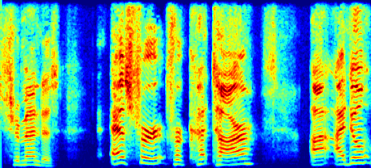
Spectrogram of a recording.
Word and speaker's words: Qatar: I I I don't Yeah, make it Qatar so it's well known and the the accent is on the second so you know what I'm talking about rather than a cookie cutter.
